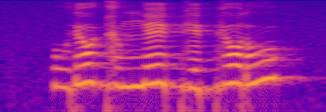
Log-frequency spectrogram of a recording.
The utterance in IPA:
ṳɾʲoɡʲu ŋe bʲebʲoɾu

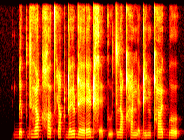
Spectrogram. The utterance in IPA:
ɡ͡bɛkʷdʱœqχɔt̪ʰiq ɖø ɖɛ ɾɛɖxɛ̰ kṵtlø qʰiŋɛ̰ɖiŋ qʰʉ ɡ͡bo

